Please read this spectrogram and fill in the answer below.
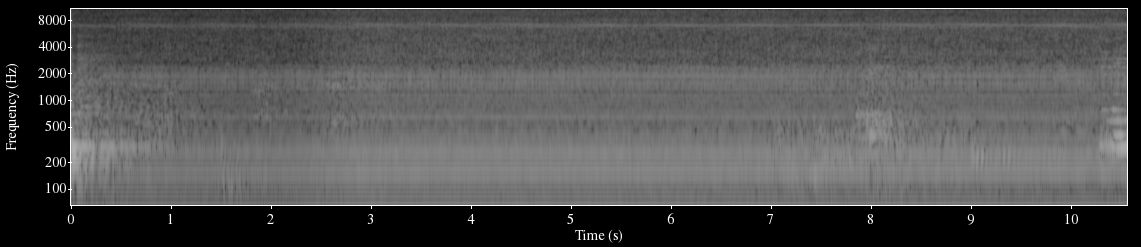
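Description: Steady electrical mains hum with a low buzz of many overtones from the band's guitar amplifiers and PA system, left switched on while nobody plays.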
